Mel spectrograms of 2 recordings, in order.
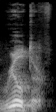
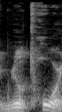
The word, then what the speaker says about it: realtor: now but anyway yeah real tour Bangor I just always said realtor but they say real tour you got to put the emphasis on the or home builders say terrace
